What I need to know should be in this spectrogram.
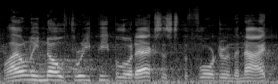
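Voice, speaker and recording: A man voicing a brisk, weary woman who supervises a foundry floor in a fantasy audio drama. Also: on the high side, fairly bright tone, a little hiss or hum, voice pushed up, lightly acted. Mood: weary, businesslike.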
